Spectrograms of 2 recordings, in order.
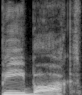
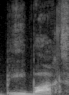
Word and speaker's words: Bebok: I would pronounce it Bebok, B-E-B-O-K, if I were to pronounce it, but here in Katowice, I believe it's pronounced Beboks. I don't know what the plural is.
